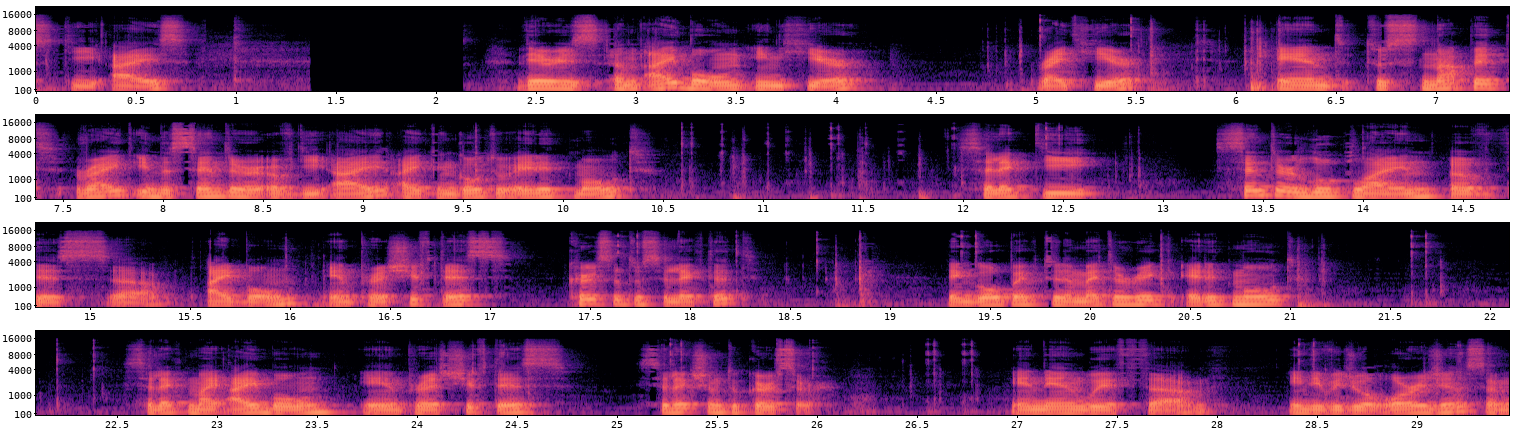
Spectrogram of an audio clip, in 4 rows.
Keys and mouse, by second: 3.1 z, 4.2 ctrl+z, 5.0-5.5 drag, 5.0 d, 5.4 d, 5.5 d, 5.5 d, 6.1 ctrl+z, 9.1 Tab, 10.6 middle click, 10.8 z, 11.0 middle click, 11.5 middle click, 16.6 shift+s, 18.2 middle click, 18.7 Tab, 19.4 click, 20.0 Tab, 21.0 z, 22.2 middle click, 24.3 shift+s, 25.8 middle click, 26.8-28.5 drag, 29.1 s.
